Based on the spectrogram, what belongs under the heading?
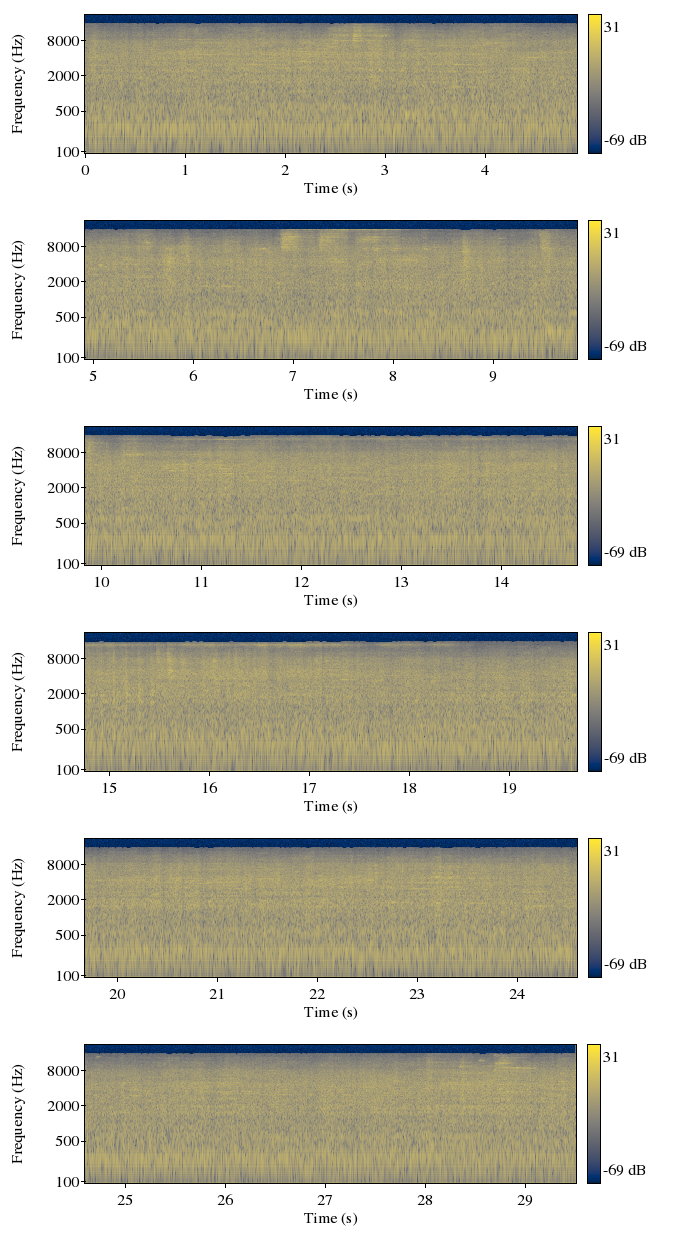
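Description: Double-stack container train's well cars rolling past at a steady pace: the continuous, even noise of steel wheels running on the rails.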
